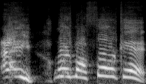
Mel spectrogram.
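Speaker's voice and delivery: high, slow, demanding yell.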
